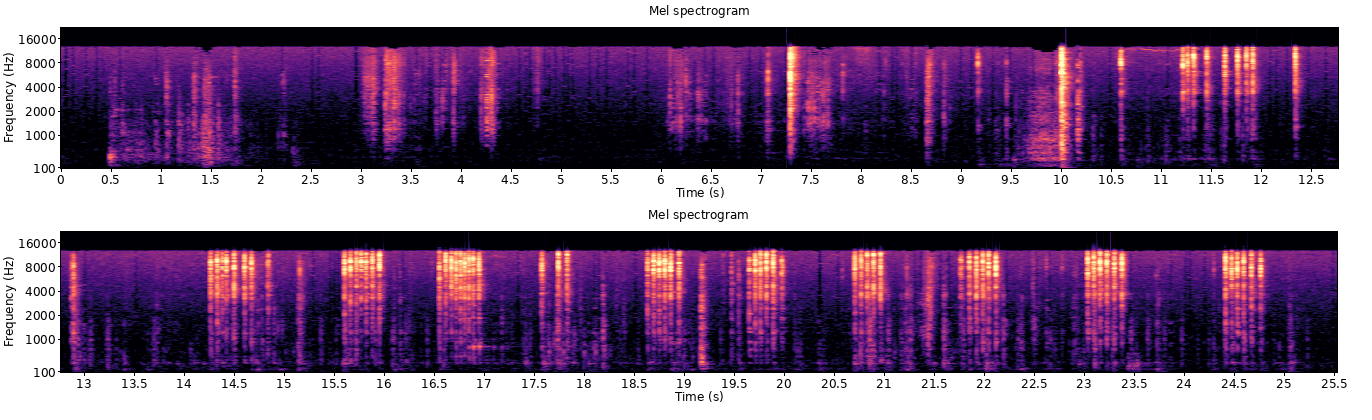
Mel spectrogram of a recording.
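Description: Ratchet wrench clicking as a nut on a two-stroke moped engine is worked by hand. The clicks come in short runs, about one run a second through the second half, with a heavier metal knock about ten seconds in.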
